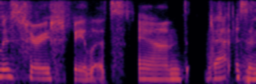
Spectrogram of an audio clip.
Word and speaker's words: Spelic: a very special guest sherry spellick did i pronounce that correctly it's baylets you know here it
